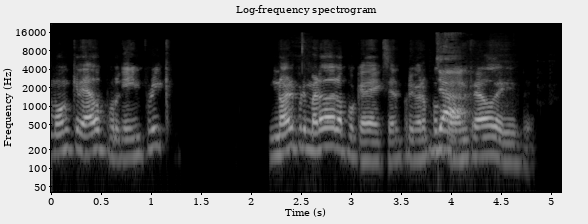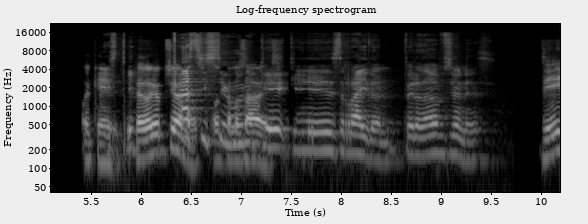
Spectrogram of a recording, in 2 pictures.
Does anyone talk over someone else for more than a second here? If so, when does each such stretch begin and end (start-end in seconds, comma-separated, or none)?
5.9-7.4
